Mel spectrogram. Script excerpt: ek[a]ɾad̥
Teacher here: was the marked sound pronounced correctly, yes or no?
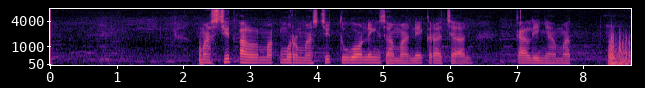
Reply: no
